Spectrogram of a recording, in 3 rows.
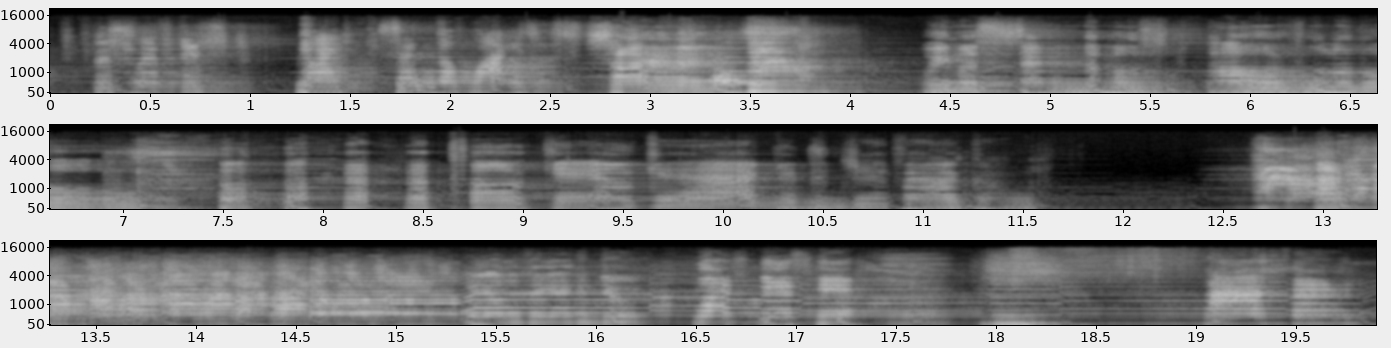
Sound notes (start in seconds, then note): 8.1 laughing; 12.9 all laughing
